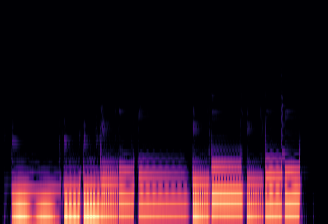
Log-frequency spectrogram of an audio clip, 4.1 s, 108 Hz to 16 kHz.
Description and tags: rick-tripper
A Rickenbacker 4003 playing a melodic lick. I played the bass connected directly to a MOTU 828MkII. I recorded using Logic running under OS X 10.10 Yosemite on a Mac Mini. I used Fission to trim the beginning and ending and perform normalization.
Note: this is a replacement for sound #328627 which I had mistakenly uploaded as a stereo file.
bass-guitar, fission, logic, MOTU-828mkII, rickenbacker, rock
